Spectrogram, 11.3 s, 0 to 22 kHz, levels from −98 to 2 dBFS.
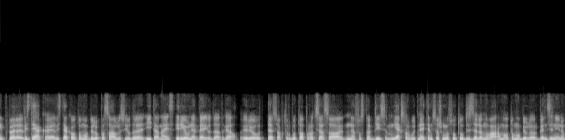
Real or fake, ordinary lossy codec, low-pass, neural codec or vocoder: fake; AAC, 96 kbps; 7.2 kHz; codec, 16 kHz, 0.8 kbps, ZipCodec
